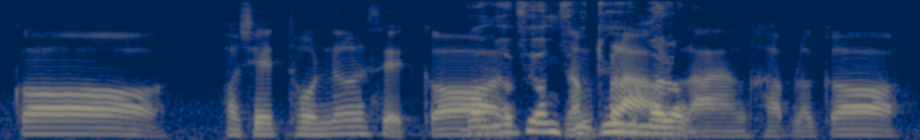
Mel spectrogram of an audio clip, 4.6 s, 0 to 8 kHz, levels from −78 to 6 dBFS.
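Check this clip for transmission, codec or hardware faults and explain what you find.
The speech dips in level three times, at 2.28 to 2.32 s, 2.6 to 2.8 s and 3.37 to 3.5 s, each briefly, by about 5 dB. These are likely speech suppressed in double talk: with both ends talking at once, the echo canceller couldn't separate this talker from loudspeaker echo and attenuated everything. The band stops at 8 kHz, consistent with a G.722 call path at 64 kbps.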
